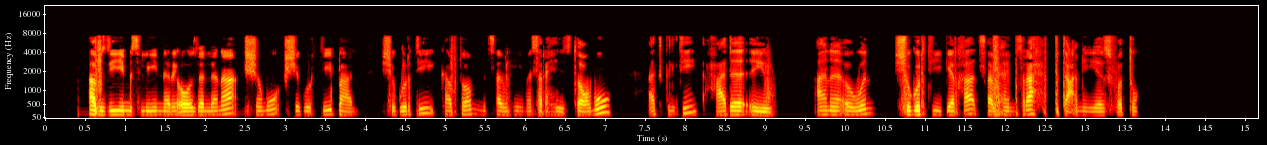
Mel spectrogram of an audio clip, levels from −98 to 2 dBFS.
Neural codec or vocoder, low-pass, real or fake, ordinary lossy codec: none; 7.2 kHz; real; MP3, 48 kbps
